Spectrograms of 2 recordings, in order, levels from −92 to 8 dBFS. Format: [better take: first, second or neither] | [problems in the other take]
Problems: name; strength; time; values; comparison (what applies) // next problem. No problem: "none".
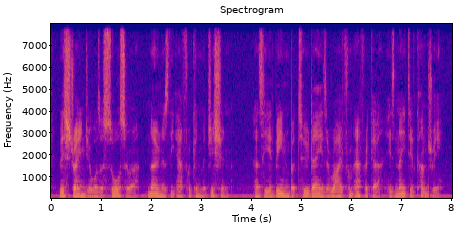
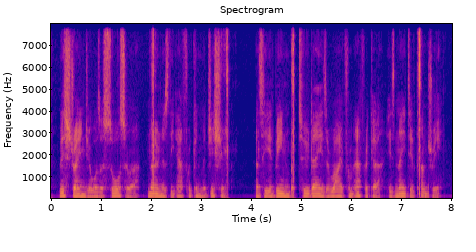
first | noise reduction (neural mask model RNNoise)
